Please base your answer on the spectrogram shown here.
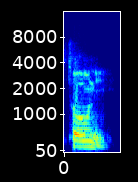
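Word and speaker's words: Toni: tony belafonte right but her name is spelt t-o-n-i people who have that name t-o-n-i call themselves tony so tony could have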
